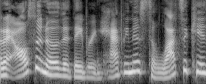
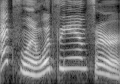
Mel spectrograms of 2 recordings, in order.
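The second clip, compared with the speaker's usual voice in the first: mock all-excited, eager, high-pitched, quick delivery; 5 semitones higher than usual. Retelling Rachel asking what the answer is: imitating Rachel all excited. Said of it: "Rachel's all excited and goes".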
